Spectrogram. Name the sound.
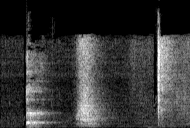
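burp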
